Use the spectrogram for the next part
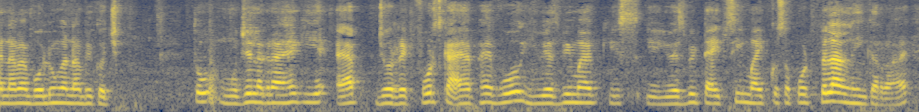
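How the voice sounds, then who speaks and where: A man talks through a gadget demo in a relaxed, halting way, often stalling on "uh" while he finds his words. His voice sits a little high for a man, and a faint hiss of background noise stays under it. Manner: hesitant, with frequent "uh" fillers, addresses viewers as friends. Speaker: tech tutorial host. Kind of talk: casual how-to demonstration.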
